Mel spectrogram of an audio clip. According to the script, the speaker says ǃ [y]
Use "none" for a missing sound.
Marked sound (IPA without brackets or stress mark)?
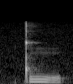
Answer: y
